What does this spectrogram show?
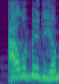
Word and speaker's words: aluminium: Aluminium is the correct pronunciation.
